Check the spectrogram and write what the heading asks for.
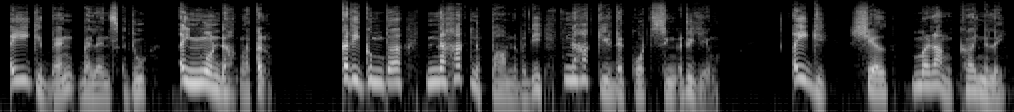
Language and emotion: Manipuri, angry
